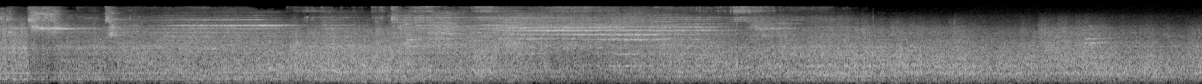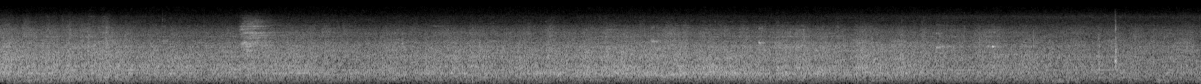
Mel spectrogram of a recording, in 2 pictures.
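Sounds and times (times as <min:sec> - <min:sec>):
train wheels squealing: 0:00.0 - 0:08.4, 0:14.4 - 0:14.8
train rolling rush: 0:00.0 - 0:24.0.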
